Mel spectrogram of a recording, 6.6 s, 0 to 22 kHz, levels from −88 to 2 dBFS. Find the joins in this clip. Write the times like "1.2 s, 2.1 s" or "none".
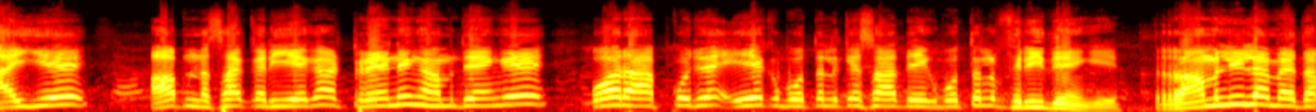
2.8 s, 5.7 s

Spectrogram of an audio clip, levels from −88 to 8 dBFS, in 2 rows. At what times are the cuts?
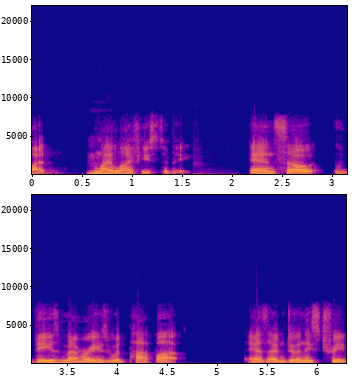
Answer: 2.1 s, 5.2 s

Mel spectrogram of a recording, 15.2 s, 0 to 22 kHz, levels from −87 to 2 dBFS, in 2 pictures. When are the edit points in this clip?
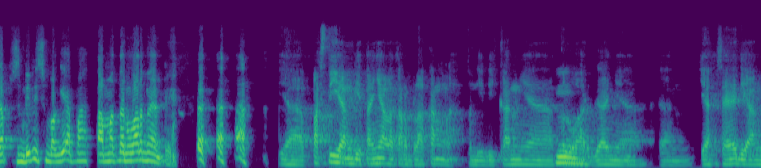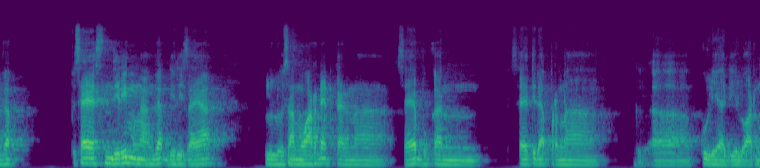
2.7 s

